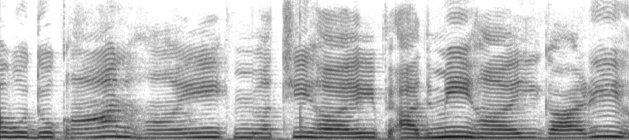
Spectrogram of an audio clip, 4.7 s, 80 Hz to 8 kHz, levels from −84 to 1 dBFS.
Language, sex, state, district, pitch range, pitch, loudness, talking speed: Bajjika, female, Bihar, Vaishali, 235-265 Hz, 240 Hz, -14 LUFS, 115 wpm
